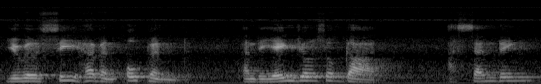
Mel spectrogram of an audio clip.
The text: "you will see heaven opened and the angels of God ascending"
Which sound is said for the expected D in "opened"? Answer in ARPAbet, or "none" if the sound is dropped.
D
